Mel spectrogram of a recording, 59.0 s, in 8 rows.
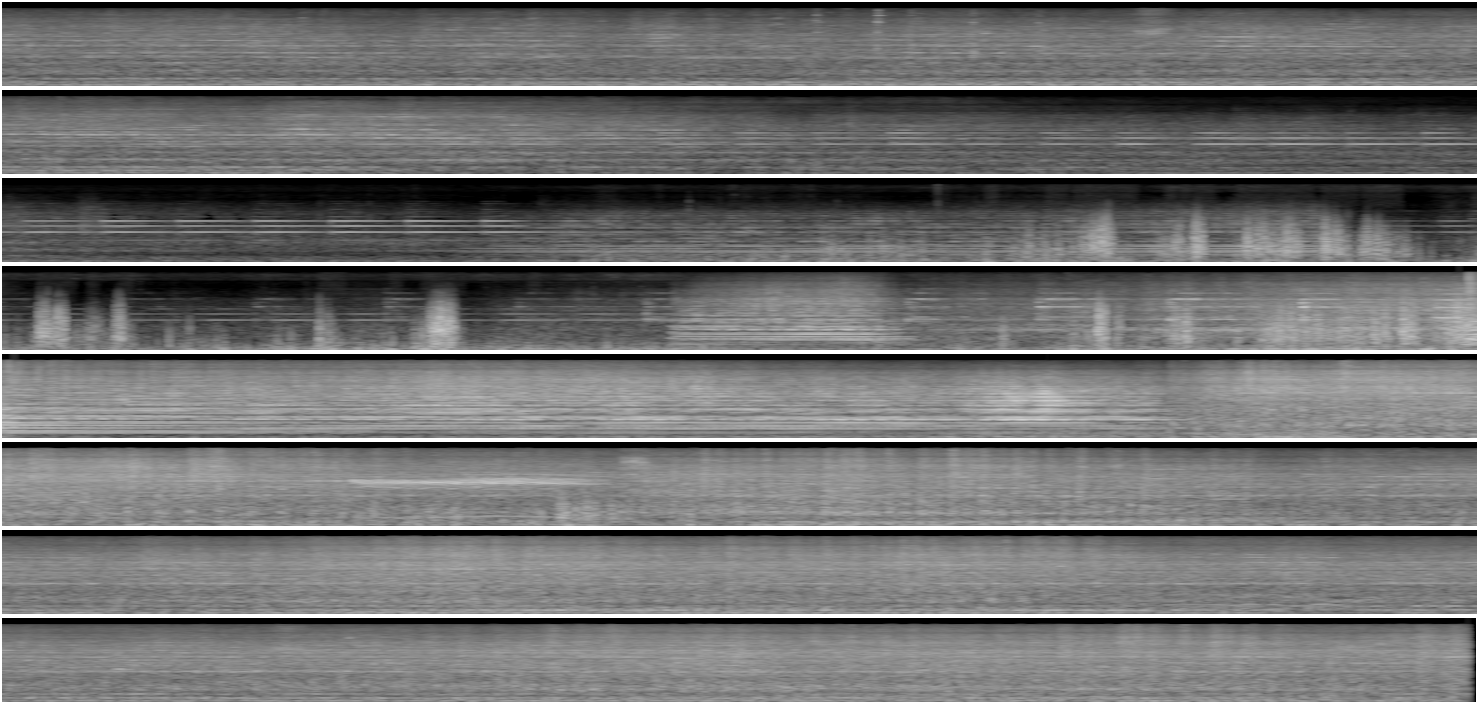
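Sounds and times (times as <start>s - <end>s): train wheels clickety-clack on rails: 0.0s - 14.3s, 17.2s - 58.9s
train horn blasts: 17.3s - 21.8s, 25.5s - 27.0s, 28.9s - 35.6s, 38.5s - 40.3s.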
